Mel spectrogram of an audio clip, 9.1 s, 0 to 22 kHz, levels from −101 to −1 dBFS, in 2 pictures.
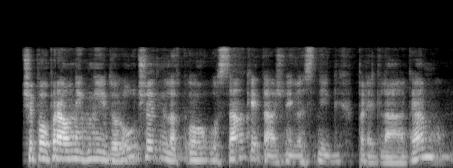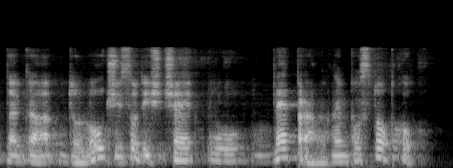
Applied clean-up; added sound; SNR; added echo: neural mask model DeepFilterNet 3.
